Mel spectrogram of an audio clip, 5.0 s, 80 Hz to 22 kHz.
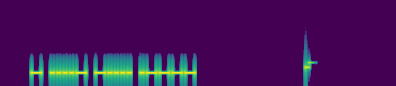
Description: Morse code, heard as a keyed tone, about 30 wpm, 700 Hz. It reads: T461
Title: Numbers - Contest Style - 4-Digit 30wpm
